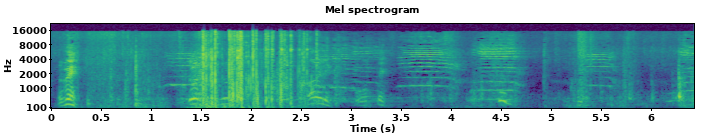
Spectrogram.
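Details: Goats fed coconut pulp bleat several times in short wavering cries, mixed with loud clattering, chewing noises and a man's voice.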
